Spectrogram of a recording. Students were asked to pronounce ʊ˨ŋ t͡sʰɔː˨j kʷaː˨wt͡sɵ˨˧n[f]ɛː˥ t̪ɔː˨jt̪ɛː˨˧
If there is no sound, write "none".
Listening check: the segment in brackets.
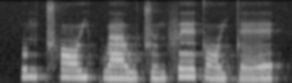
f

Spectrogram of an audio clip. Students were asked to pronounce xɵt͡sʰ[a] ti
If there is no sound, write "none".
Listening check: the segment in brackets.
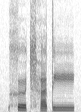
a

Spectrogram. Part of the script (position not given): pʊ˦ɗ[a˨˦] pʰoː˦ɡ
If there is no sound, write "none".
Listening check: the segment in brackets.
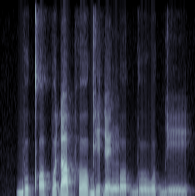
a˦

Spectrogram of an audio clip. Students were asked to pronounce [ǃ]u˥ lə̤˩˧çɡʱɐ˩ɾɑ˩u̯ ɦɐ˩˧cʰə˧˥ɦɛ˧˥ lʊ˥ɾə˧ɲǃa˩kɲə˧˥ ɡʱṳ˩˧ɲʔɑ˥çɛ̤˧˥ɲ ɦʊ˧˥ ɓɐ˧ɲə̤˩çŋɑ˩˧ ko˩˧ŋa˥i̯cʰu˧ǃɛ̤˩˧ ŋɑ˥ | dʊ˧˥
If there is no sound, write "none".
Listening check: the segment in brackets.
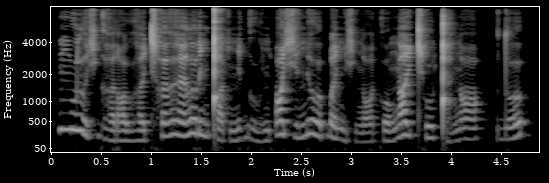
ŋ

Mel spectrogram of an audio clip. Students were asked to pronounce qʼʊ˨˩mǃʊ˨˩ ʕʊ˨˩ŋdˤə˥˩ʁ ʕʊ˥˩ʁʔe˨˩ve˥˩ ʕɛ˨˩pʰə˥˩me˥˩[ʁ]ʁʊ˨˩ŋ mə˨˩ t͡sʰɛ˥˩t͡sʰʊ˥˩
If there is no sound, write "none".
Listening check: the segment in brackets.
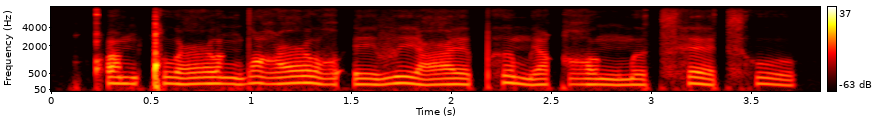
q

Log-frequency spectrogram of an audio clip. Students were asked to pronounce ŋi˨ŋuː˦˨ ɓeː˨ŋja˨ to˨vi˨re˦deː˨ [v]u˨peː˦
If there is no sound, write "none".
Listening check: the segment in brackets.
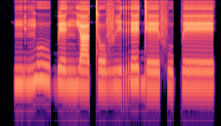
f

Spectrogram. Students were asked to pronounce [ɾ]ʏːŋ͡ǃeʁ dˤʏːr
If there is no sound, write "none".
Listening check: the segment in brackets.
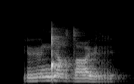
ɾ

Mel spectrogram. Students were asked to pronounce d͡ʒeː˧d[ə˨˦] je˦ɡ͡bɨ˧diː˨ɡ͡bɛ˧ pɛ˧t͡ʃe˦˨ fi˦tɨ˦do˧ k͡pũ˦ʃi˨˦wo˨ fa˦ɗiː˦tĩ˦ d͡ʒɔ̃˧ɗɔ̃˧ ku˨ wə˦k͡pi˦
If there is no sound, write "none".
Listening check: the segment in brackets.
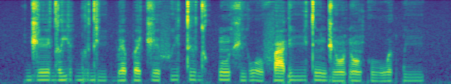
ə˧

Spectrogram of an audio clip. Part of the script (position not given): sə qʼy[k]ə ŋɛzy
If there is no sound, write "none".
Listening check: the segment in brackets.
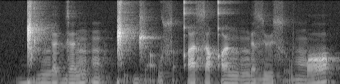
ŋ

